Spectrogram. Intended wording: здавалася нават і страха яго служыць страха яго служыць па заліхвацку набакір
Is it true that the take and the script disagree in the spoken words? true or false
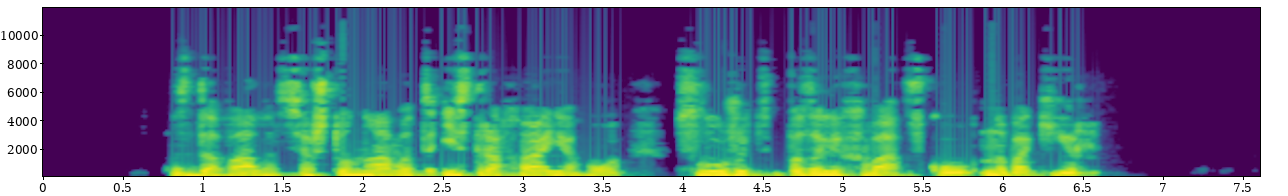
true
